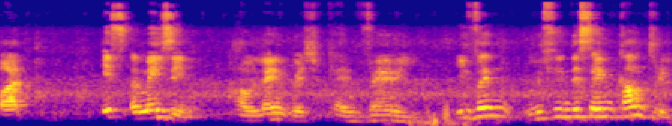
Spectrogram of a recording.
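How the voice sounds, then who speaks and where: With very wide pitch swings, a high-pitched man speaks at a fairly slow pace with long, frequent pauses, against noticeable background noise and audible room echo. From Malaysia, Sabah (Tuaran). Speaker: student. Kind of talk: scripted group discussion.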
